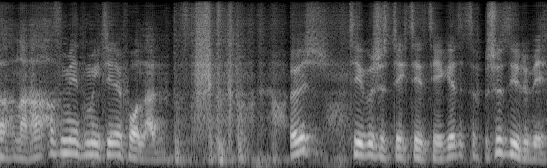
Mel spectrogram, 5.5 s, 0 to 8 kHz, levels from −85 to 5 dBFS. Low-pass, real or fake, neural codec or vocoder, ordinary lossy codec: none; fake; codec, 16 kHz, 0.3 kbps, FocalCodec; none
